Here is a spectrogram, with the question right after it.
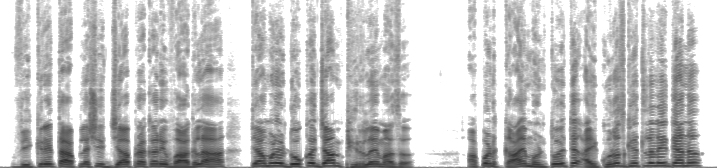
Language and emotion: Marathi, angry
